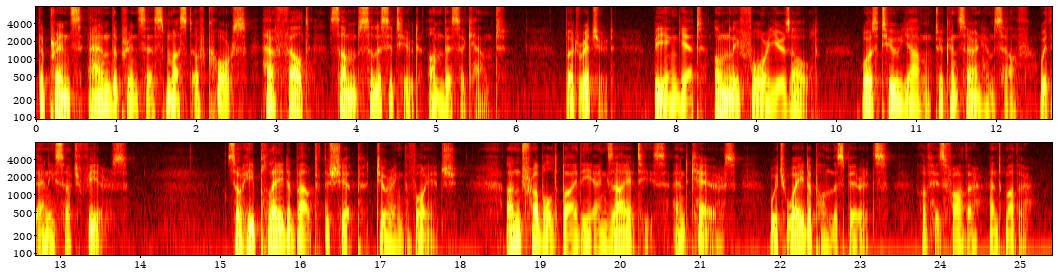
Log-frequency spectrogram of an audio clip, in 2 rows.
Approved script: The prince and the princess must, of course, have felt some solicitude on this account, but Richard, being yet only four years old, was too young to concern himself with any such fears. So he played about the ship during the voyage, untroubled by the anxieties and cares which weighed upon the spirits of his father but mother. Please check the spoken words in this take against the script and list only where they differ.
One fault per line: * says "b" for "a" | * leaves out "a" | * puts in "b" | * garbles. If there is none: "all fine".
* says "and" for "but"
